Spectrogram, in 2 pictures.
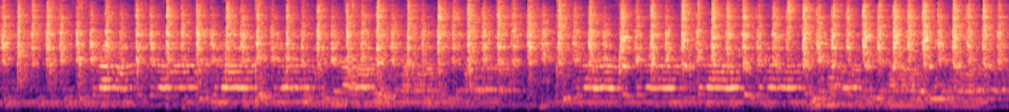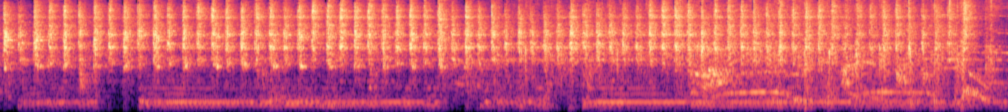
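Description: Didgeridoo playing a steady low drone that breaks off briefly a few times for breath, over sticks clicked together in a fast, even beat. Male voices sing a repeated chant in the first half, and gliding calls and shouts come near the end.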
